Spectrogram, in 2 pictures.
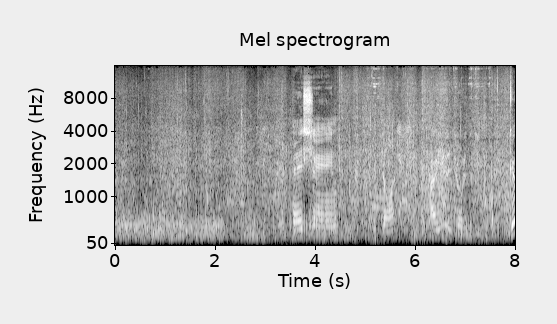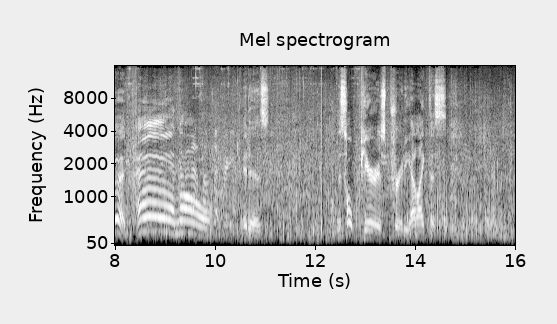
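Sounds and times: small waves lapping on shore: 0.0s - 16.0s
wind on microphone: 0.0s - 16.0s
faint voices: 2.8s - 11.1s.

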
